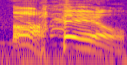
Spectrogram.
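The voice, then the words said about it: Yelled, thick southern accent. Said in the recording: “Scooter yelled with a thick southern accent.”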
